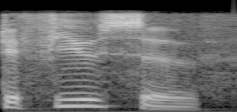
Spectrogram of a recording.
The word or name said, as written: diffusive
